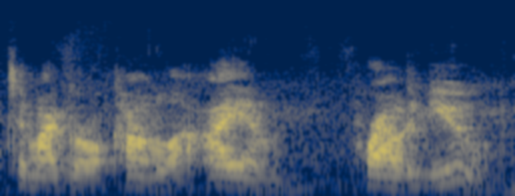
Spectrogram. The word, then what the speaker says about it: Kamala: see how we say Camilla. Oh, no. I don't say Camilla. I learned how to say it. I've been saying it properly. Oh, is it Yeah, Kamala? it's like Kamala.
